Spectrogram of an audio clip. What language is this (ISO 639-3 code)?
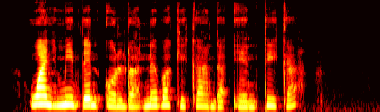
kln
